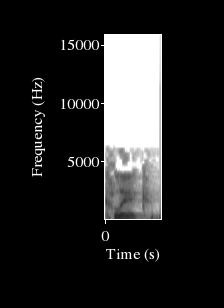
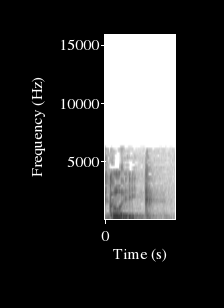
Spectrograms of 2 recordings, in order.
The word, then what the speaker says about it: clique: By the way, some people pronounce that click, but it's clique.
